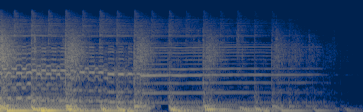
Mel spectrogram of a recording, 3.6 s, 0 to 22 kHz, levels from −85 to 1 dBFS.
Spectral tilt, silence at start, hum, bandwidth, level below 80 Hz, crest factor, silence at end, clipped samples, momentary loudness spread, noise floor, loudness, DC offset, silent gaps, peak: -5 dB/octave; 0 s; none; 14.5 kHz; -32 dBFS; 16 dB; 0.35 s; under 0.1%; 17 LU; -52 dBFS; -31 LUFS; under 0.1%; none; -12 dBFS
